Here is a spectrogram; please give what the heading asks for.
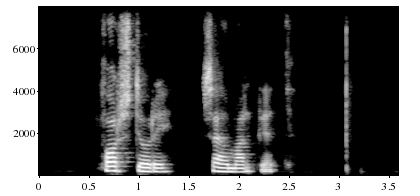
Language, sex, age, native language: Icelandic, female, 18-19, Icelandic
